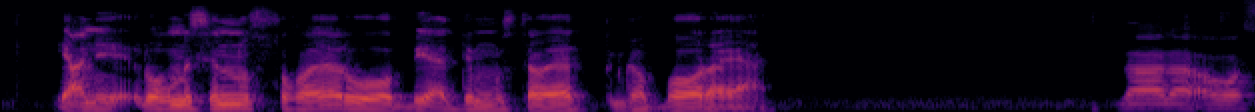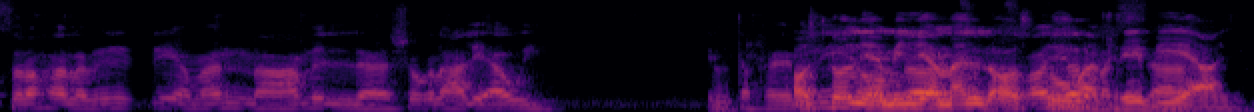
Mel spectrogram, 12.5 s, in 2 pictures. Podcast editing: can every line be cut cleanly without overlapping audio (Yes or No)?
No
